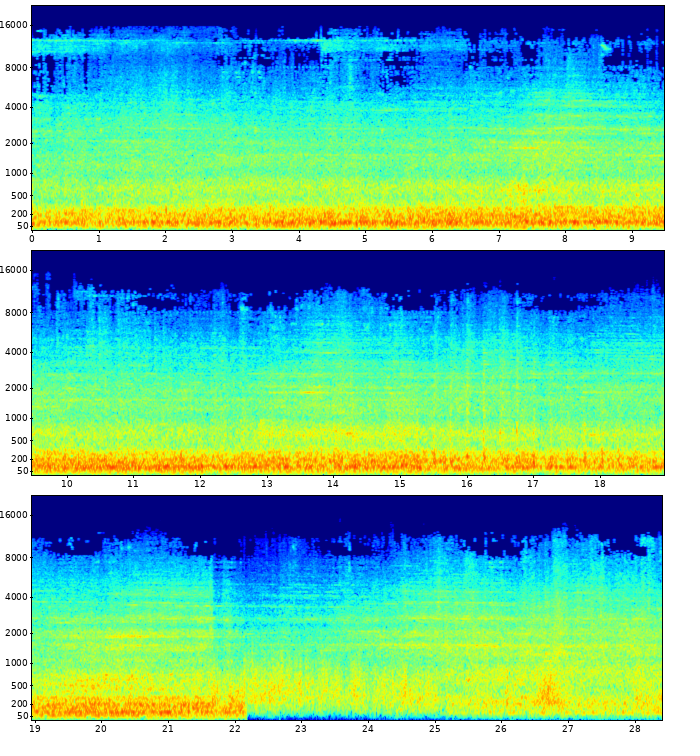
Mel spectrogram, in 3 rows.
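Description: Double-stack intermodal freight train's well cars rolling past, a loud steady rumble of steel wheels on the rails. About 22 seconds in the deep part of the rumble drops away suddenly, and the lighter rolling noise carries on.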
